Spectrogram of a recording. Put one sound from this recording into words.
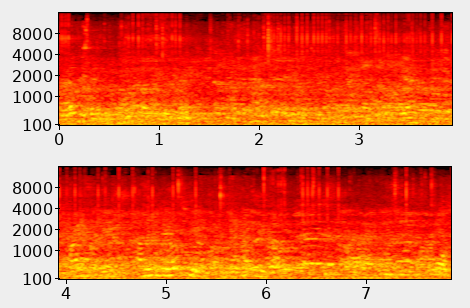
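A crowd of men and women chatter and murmur indoors.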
